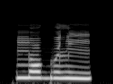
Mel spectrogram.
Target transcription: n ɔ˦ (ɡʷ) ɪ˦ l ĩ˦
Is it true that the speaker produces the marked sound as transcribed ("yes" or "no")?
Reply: yes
